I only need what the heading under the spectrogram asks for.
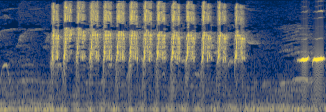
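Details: Agitated white-rumped shama singing hard again: a single fast train of about fourteen harsh, buzzy rattle notes lasting two seconds, then a brief quiet gap and a couple of short, high, pure whistles at the end.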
